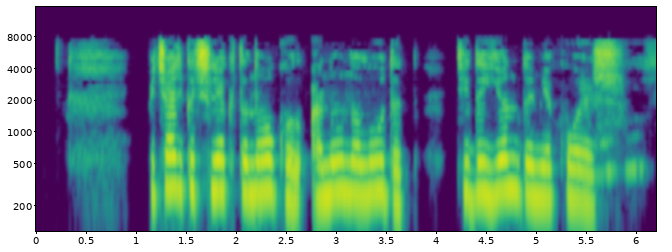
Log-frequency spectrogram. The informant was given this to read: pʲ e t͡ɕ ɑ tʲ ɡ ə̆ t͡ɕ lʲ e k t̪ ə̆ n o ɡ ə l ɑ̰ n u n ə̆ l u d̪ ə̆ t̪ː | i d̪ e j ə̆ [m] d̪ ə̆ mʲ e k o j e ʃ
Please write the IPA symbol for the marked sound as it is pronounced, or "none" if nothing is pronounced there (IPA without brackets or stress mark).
n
